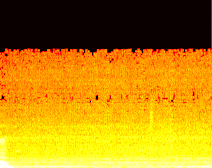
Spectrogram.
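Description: Steady mechanical hum, like a running engine or machine, with faint steady tones through it. A man's amplified voice is heard briefly at the very start.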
